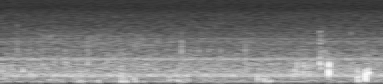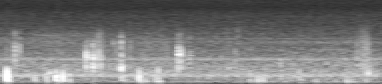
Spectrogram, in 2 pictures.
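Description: Gurgling, squeaky stomach growls and rumbles over a steady background hum; active bowel sounds in irritable bowel syndrome.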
